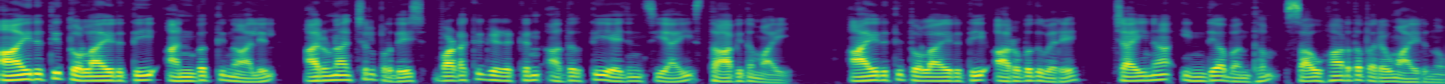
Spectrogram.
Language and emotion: Malayalam, neutral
